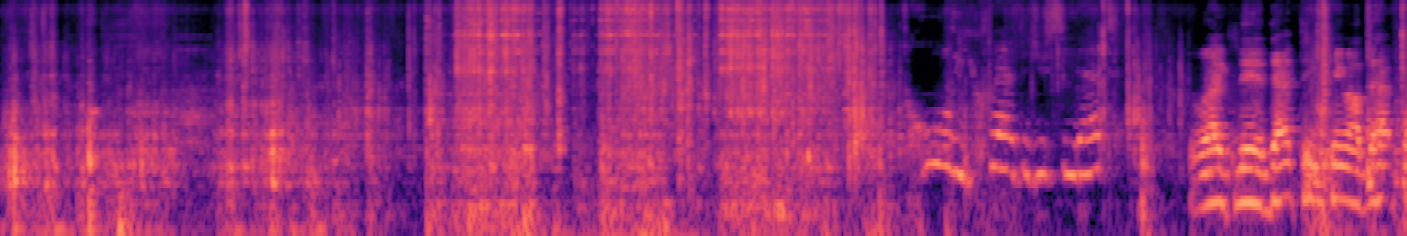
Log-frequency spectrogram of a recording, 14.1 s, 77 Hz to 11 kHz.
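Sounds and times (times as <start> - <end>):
corn sheller rattling and grinding: 0.0 - 9.6.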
